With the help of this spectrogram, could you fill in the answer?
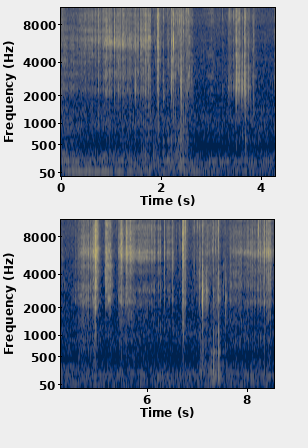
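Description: A dried, solid light green bar of soap is scraped and shaved with a utility knife blade, sending flakes falling. The clip is a quiet run of many short, dry, crisp scraping strokes with bright, gritty texture and almost no ring. A low background hum sits underneath.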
